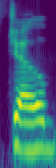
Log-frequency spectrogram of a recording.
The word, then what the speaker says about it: Gob: So, his name is Job, but it's spelled G O B, so everyone calls him Gob.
